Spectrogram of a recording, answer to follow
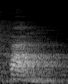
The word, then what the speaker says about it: can't: Bacanya can't. Jangan can. Ya.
